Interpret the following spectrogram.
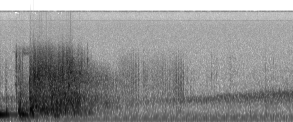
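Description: A revolver gunshot film sound effect: one loud blast about half a second in, dying away over a second or so. It is followed by a quiet low tone that slowly rises in pitch.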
